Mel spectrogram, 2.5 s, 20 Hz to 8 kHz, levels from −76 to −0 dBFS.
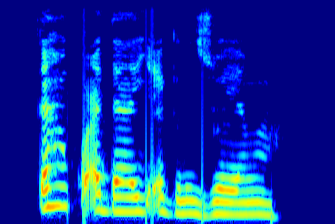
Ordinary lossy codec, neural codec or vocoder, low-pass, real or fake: MP3, 64 kbps; none; 7.2 kHz; real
